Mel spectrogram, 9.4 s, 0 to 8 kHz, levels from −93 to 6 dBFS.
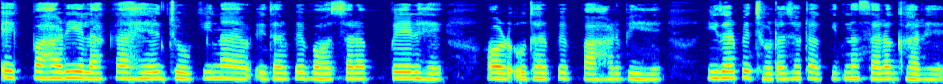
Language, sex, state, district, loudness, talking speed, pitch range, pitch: Hindi, female, Uttar Pradesh, Hamirpur, -28 LUFS, 160 wpm, 200-220 Hz, 210 Hz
